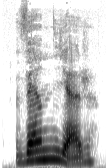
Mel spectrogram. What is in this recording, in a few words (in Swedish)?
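"vänjer", Swedish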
